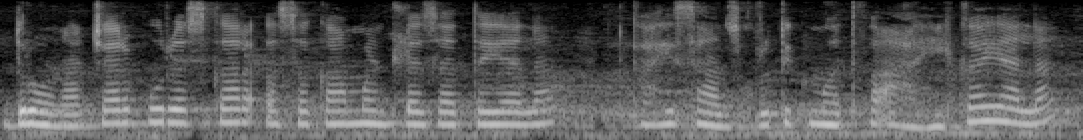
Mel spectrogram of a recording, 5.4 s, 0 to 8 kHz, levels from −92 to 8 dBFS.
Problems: constant background noise, background conversations at intervals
